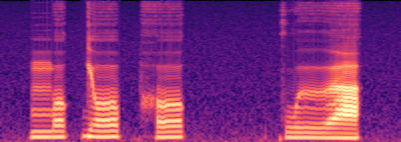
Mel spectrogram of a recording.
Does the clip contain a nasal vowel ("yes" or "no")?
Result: no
